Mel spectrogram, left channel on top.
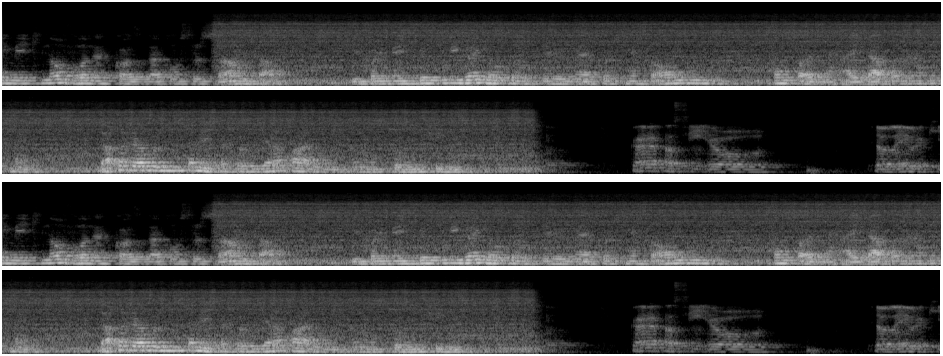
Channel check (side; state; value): both; identical; correlation 1.00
